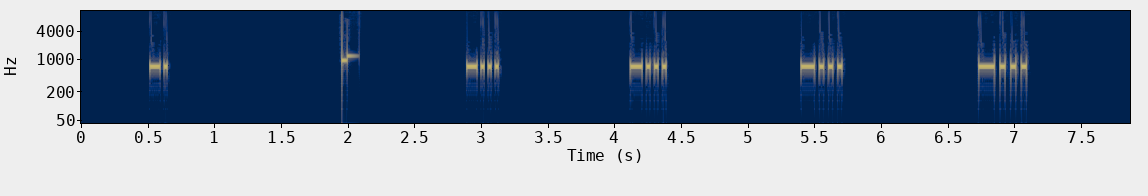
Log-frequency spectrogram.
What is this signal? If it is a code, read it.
Morse code, heard as a keyed tone, about 36 wpm, spaced as for 8 wpm, 700 Hz. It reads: N BBBB
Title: Speed-Racing Single Letters 30wpm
